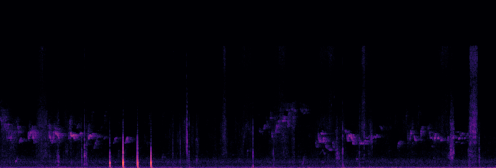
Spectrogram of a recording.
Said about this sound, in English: Can you hear the bird song where I am? It's so special.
